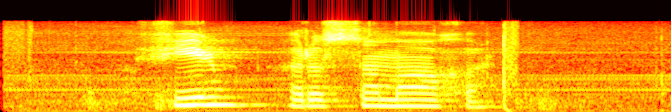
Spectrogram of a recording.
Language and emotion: Russian, sad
